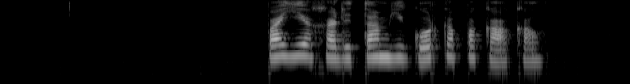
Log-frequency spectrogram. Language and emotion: Russian, neutral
